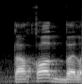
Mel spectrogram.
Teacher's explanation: تقبل قاف موٹا ہوگا، با کے اوپر شد ہے، خوب جماعت سے ادا کریں شد کو.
